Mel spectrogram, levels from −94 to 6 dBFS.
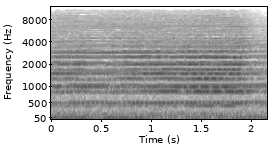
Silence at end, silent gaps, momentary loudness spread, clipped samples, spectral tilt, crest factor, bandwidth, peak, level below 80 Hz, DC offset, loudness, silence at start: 0 s; none; 6 LU; under 0.1%; -2 dB/octave; 14 dB; 11.5 kHz; -12 dBFS; -40 dBFS; under 0.1%; -25 LUFS; 0 s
